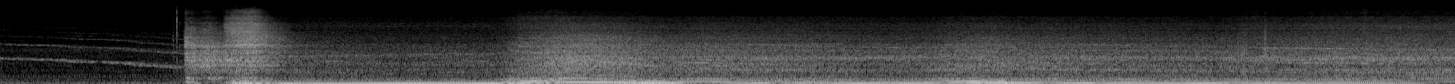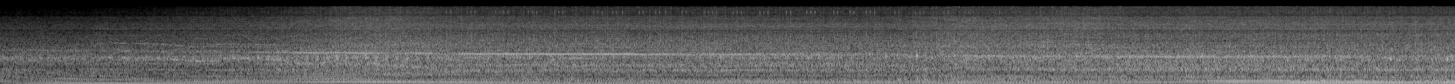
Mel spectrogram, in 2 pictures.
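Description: VW Golf Mk2 1.6-litre four-cylinder petrol engine (code PN) cranked and catching about two seconds in, revved up briefly twice, then idling steadily.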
